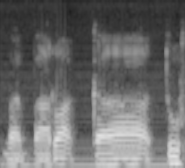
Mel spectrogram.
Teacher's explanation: کاف کے ساتھ الف مدہ ہے تو اس کو 2 سیکنڈ کے لیے لمبا کریں گے، وبرکاتہ۔ اگر آپ وقف نہیں کرنا چاہتے تو ہا کو بھی 2 سیکنڈ لمبا کریں گے، وبرکاتہ۔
